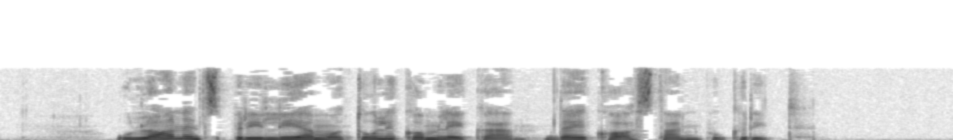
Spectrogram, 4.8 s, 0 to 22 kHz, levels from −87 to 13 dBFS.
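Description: Throughout, the speech sounds watery and swirly, likely MP3 compression at a low bitrate; a spectrogram shows a hard cutoff at 11.3 kHz and flickering patches below it.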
